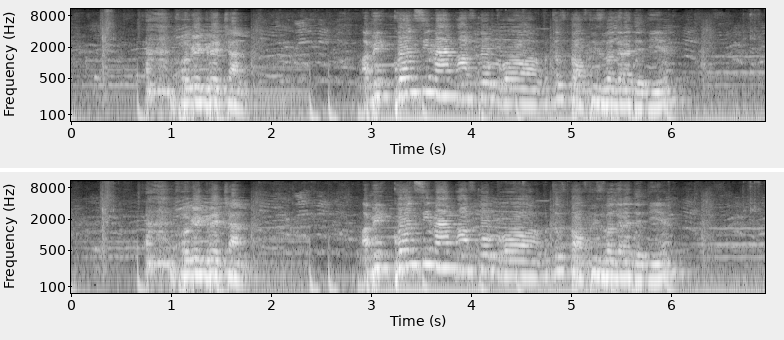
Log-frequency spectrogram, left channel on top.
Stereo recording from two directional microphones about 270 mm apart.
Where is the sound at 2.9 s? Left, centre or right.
Centre.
